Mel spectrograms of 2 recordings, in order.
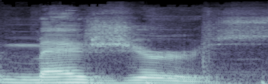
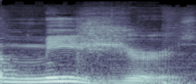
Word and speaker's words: measures: Cuidado com a pronúncia de medidas. A pronúncia é measures. Tem muita gente que fala measures. Measure parece outra coisa, né?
